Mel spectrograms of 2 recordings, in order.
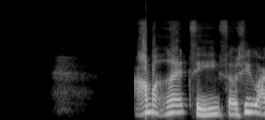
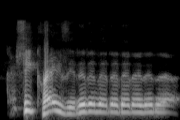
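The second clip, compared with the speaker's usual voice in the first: higher-pitched mimicry of a girl's dismissive chatter; imitating Rose; 5 semitones higher, faster than usual. Friend Rose explains why the girl sits alone, mimicked higher. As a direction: rattle off the friend's retort higher, trailing into da-da filler. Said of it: "so Rose was like".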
